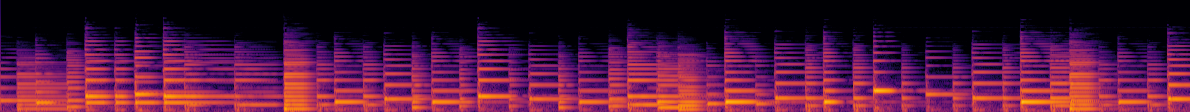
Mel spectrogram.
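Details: Piano music only: a bright keyboard melody over repeated chords in a steady rhythm, with no animal voices anywhere.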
